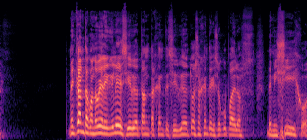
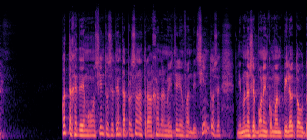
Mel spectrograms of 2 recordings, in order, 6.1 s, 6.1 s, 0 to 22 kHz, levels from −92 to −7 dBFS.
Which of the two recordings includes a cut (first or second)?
second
